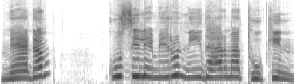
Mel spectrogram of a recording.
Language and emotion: Nepali, disgusted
